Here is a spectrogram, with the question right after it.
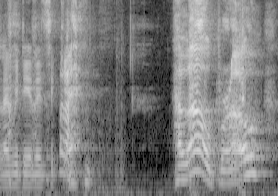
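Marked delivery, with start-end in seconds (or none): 1.7-2.7 higher, louder surfer greeting; surfer dude. Acted. Scott greets his brother at the door, surfer voice. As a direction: hail your brother like a surfer. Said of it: "going for a bit of a surfer motif".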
